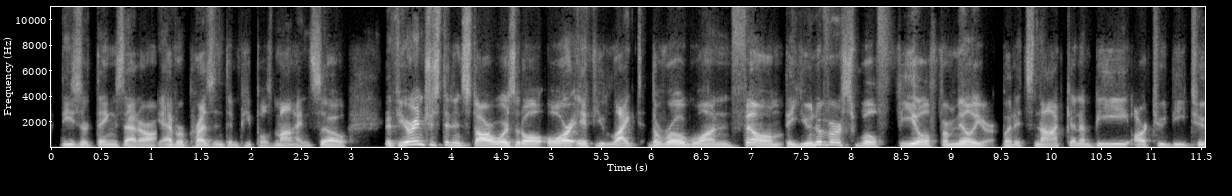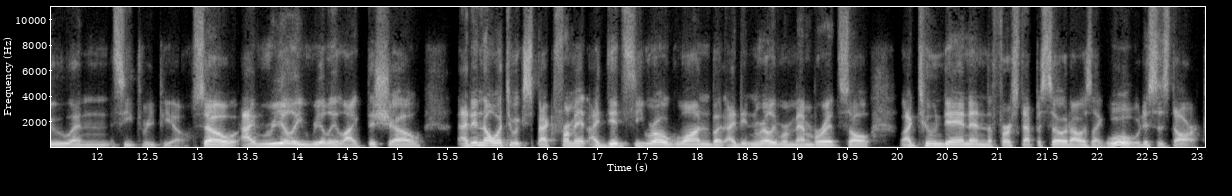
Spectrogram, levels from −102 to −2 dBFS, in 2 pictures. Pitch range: 110-145 Hz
